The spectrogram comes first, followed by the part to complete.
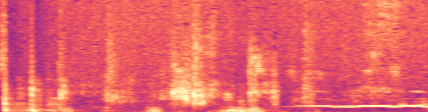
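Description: A voice crying out in a few short calls, then a steady held musical tone begins about one and a half seconds in.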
